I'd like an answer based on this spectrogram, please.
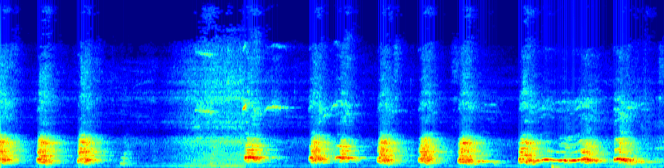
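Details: A German Shepherd whose ball has gone under the bed throws a tantrum, barking in loud, rapid bursts of repeated deep woofs.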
